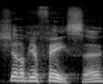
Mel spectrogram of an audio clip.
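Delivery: put-on loud, high Sicilian Italian accent. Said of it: "speak with uh, Sicilian dialect".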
